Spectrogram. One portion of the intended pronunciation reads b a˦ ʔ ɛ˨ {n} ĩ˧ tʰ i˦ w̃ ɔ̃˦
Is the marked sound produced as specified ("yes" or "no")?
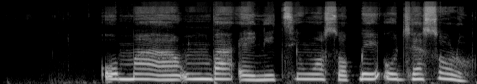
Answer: yes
